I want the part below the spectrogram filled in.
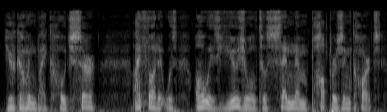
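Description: Man playing a flustered coaxing matron, husky, dry dull recording. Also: mid-range voice, measured pace, no echo, full character voice. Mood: timid. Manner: fawning, coaxing. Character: fawning flustered middle-aged woman caretaker.

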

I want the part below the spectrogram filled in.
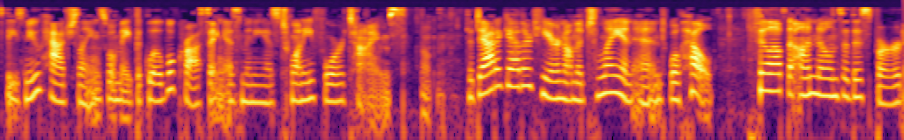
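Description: A woman with a mid-pitched voice reads in a nature documentary style. Her delivery is measured and clearly scripted, like an article read aloud. The recording is dry and slightly dull, with a lo-fi finish. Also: dry recording. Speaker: volunteer-style magazine reader for a radio reading service.

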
